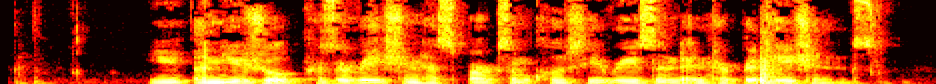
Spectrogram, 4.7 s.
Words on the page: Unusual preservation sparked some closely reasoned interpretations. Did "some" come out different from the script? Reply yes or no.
no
